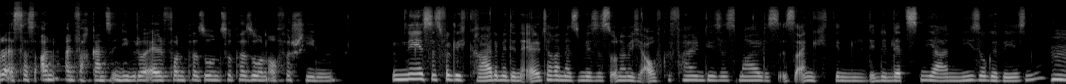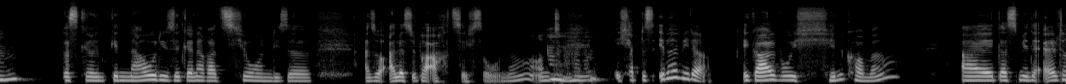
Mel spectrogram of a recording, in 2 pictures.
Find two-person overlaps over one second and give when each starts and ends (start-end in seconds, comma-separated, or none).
none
